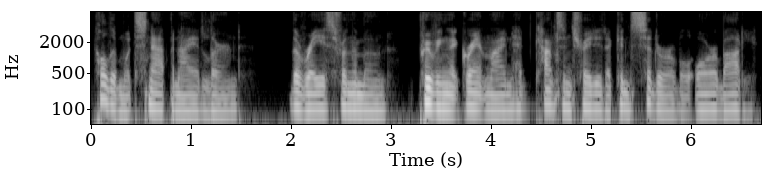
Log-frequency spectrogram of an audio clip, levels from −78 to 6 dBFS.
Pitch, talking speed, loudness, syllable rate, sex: 95 Hz, 205 wpm, -22 LUFS, 6.1 syllables/s, male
